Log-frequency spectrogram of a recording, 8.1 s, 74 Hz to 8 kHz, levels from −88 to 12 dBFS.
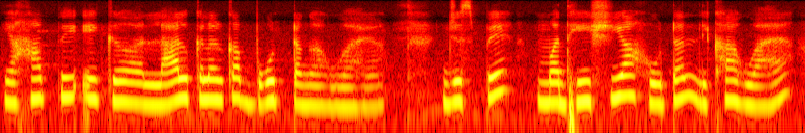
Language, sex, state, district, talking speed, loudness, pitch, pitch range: Hindi, female, Bihar, West Champaran, 120 wpm, -15 LUFS, 230 Hz, 205-250 Hz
